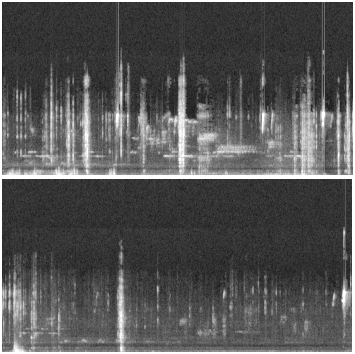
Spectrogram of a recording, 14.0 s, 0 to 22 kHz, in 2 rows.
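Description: Northern cardinal pecking and cracking seed on a hanging platform feeder close to the microphone: irregular sharp clicks and knocks with low thuds, busy in the first half and only a few clicks after about 8 seconds.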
